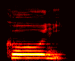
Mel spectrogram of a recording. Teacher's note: a package, un colis. Don't pronounce the S.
